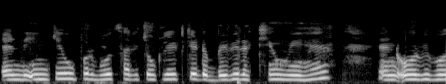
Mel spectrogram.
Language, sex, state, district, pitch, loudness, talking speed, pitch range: Hindi, female, Punjab, Pathankot, 230 Hz, -14 LUFS, 215 wpm, 220-240 Hz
